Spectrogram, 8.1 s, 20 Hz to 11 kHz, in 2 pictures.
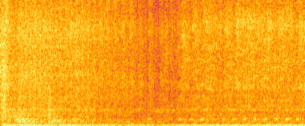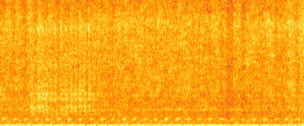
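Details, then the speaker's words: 2004 Dodge Ram Rumble Bee fitted with a 6.1 HEMI from a 2006 SRT Charger, first start-up after the swap, running a little hot: a deep, steady, lopey V8 burble with no ticks or knocks. Sounds healthy. "all right so we got the we got the truck up and running as you can see sounds pretty dang good"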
